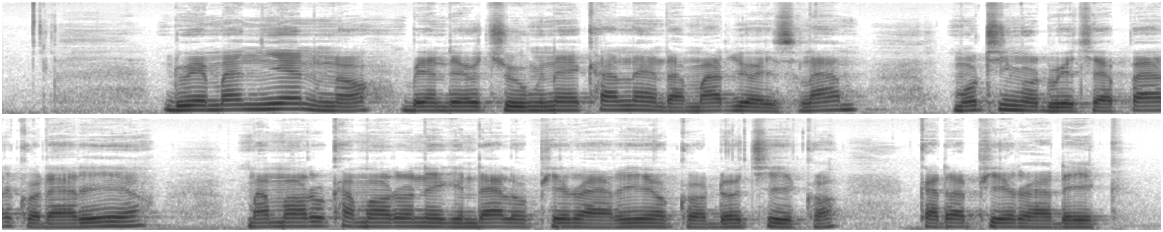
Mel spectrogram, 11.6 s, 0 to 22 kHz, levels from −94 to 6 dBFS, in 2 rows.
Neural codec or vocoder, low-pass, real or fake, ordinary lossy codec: none; none; real; none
